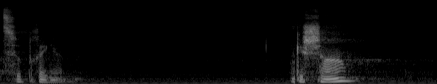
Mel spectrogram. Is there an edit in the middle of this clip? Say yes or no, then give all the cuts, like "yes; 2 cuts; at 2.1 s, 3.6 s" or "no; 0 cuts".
yes; 1 cut; at 2.9 s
